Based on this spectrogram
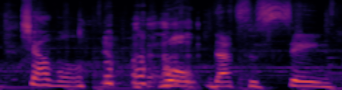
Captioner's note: everyone chuckles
